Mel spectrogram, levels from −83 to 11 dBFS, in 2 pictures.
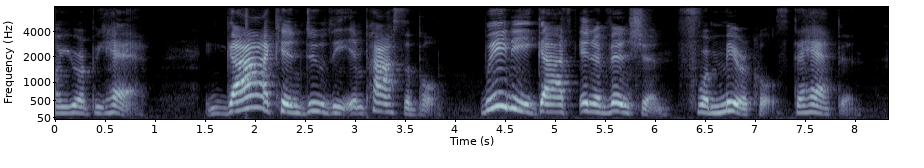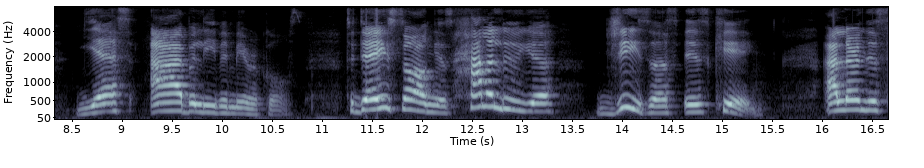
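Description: From 13.4 s to the end, the speech carries a steady ticking at 10 per second, present only while sound is present. The resampler restarted on every block: each 100 ms block was converted separately, which fits a 24 kHz to 16 kHz change, leaving an error at each block edge.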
